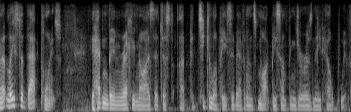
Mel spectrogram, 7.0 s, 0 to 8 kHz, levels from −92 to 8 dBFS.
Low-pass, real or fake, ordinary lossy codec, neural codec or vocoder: 7.2 kHz; fake; Opus, 16 kbps; codec, 24 kHz, 3.1 kbps, DualCodec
